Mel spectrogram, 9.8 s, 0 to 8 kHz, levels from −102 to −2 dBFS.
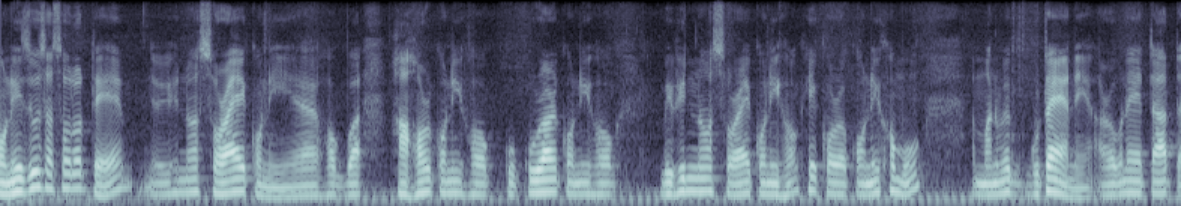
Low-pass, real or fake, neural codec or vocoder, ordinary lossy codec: none; real; none; none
